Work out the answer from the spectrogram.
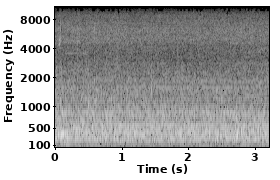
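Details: A constant engine-like rumble and hiss of a moving vehicle runs throughout, with no distinct calls.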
